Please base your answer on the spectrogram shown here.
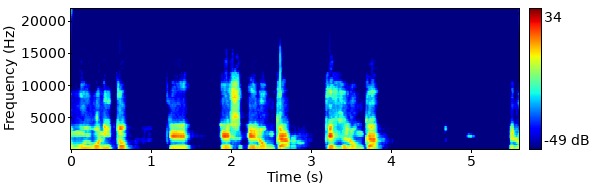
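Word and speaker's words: ੴ: Se pronuncia Onkar y representa todo el poder del universo controlado por Dios.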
